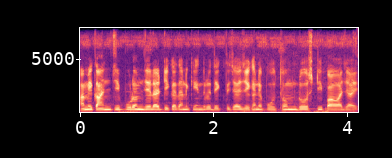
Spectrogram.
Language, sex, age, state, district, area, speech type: Bengali, male, 30-45, West Bengal, Purba Bardhaman, rural, read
